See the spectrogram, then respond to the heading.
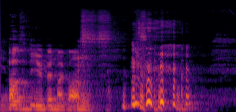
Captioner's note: laughter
